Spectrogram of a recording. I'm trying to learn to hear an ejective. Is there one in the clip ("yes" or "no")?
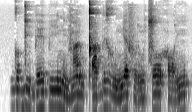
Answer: yes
